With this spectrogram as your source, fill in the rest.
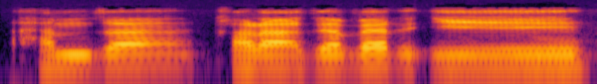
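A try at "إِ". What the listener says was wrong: এই খাড়া জাবার ওপর এখনই হয়ে গিয়েছে খাড়া জাবার, ওই আলিম মাত্রার মধ্যে, এবার নিচে হবে, নিচে খাড়া জের লাগিয়ে পড়েন, নিচে জের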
